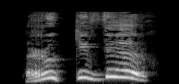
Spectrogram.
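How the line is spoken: Shrill yell. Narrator (Russian): пронзительно заорал первый разбойник

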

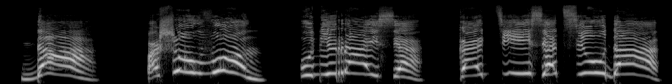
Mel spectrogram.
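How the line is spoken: Confident shouting. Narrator (Russian): Самоуверенно кричала она вслед

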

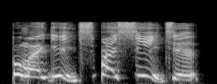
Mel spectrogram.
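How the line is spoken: Shrieked. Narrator (Russian): завизжала она

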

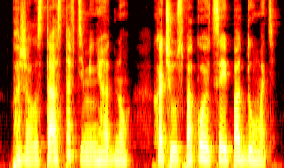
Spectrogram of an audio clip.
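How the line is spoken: Pleading whisper. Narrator (Russian): Алиса, обхватив голову руками, умоляюще прошептала

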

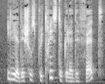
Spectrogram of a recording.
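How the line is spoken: Plain. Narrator (French): répondit-elle

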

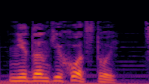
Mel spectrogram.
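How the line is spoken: Calm, wife. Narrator (Russian): спокойно сказала жена

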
